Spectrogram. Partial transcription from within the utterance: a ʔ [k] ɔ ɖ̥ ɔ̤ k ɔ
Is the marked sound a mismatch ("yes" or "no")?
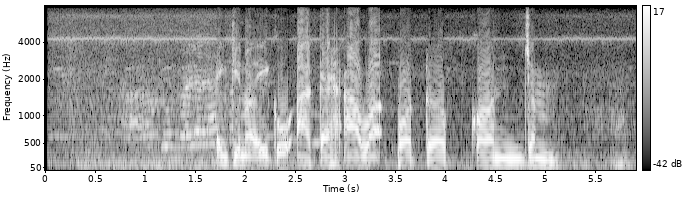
yes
